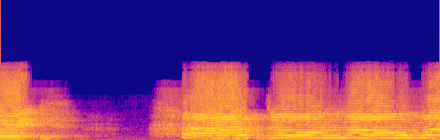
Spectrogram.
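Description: A young girl singing unaccompanied: a short loud note that fades, a brief break, then a long held note from just under a second in.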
